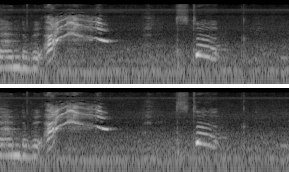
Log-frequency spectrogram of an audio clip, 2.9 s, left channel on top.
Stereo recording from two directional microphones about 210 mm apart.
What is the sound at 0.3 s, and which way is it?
Speech, 5° right (ahead or behind).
